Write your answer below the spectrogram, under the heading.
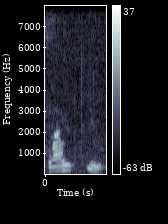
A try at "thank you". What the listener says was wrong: Yeah, pull that sound, make it longer. Thank you.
